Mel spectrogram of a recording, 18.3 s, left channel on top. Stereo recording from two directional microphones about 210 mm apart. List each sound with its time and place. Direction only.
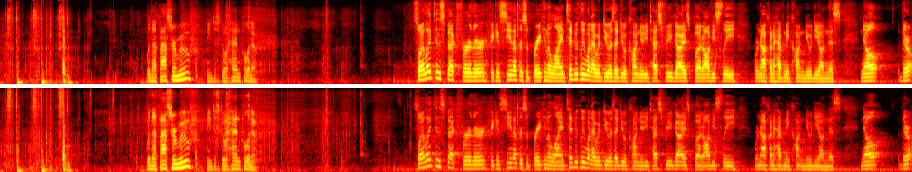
2.9 s speech: 10° left (ahead or behind)
8.3 s speech: 55° left (ahead or behind)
